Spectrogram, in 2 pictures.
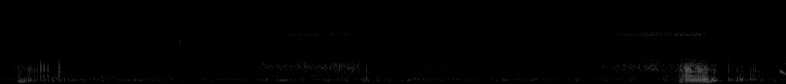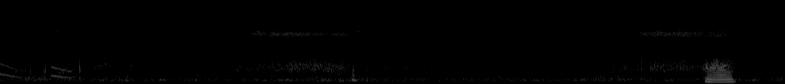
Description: Monster the pug snoring.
